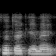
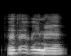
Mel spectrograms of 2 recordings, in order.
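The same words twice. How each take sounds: First: ተጠቂመ with a hard ቂ; wrong pronunciation. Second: ተጠቒመ with the guttural ቒ, stressed; correct pronunciation. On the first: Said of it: "is wrong". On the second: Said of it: "is correct". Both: Shown as a demonstration.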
